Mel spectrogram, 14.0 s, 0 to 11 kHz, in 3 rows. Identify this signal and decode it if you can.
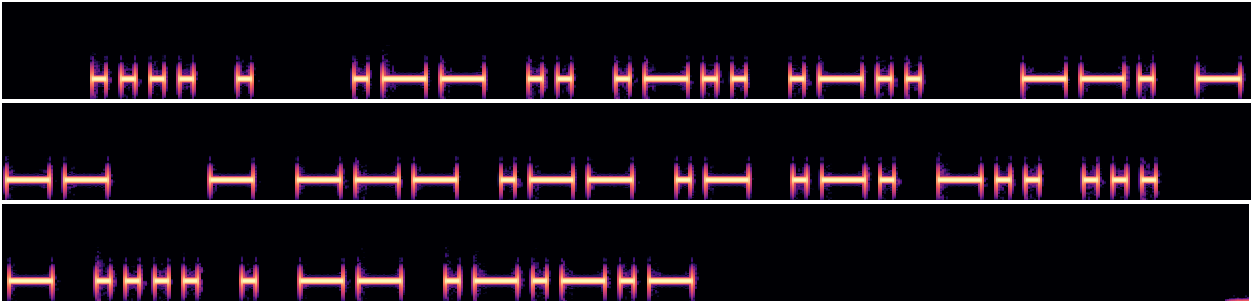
Morse code, heard as a keyed tone, about 22 wpm, 700 Hz. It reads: HE WILL GO TOWARDS THEM.
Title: Sentences from Top 1000 Words - Review Part 2 - 22wpm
